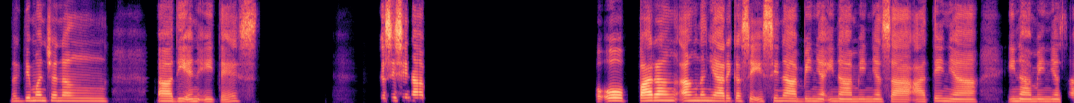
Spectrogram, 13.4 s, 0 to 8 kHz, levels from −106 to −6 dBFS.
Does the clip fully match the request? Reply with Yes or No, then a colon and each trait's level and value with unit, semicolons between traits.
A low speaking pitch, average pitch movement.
No: high, 190 Hz; average, 4.0 semitones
